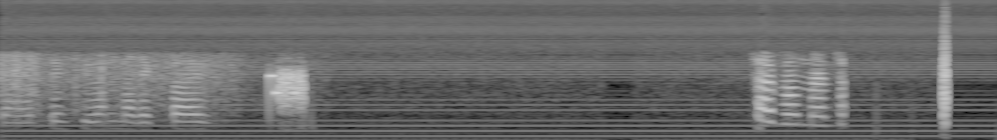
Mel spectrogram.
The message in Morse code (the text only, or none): none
